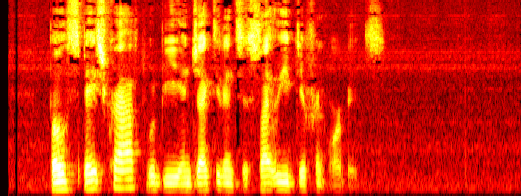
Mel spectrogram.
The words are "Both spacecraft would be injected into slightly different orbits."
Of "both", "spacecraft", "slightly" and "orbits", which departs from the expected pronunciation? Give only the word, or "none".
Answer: none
